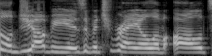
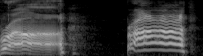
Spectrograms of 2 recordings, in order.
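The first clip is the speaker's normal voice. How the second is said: odd, weirdly gravelly rasping voice, pushed slightly down; 3 semitones lower than usual. Retelling saying bruh when upset: imitating own weirdly gravelly lower voice. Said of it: "made my voice, like, weirdly gravelly and slightly lower".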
